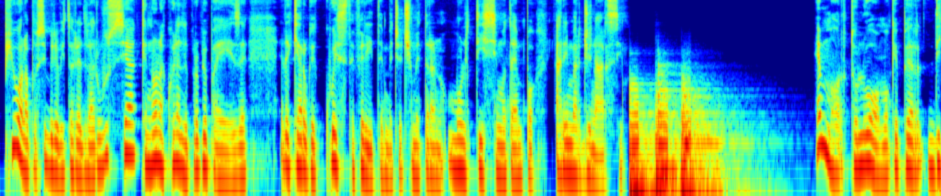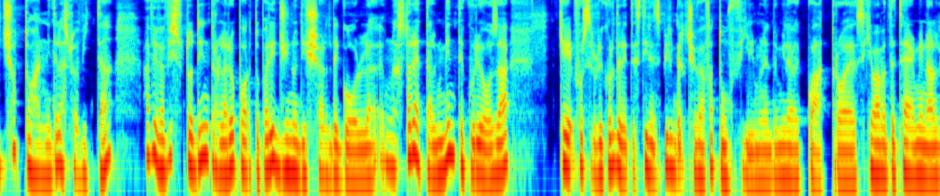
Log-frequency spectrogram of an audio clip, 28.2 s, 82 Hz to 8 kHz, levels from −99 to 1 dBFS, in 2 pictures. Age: 20-39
